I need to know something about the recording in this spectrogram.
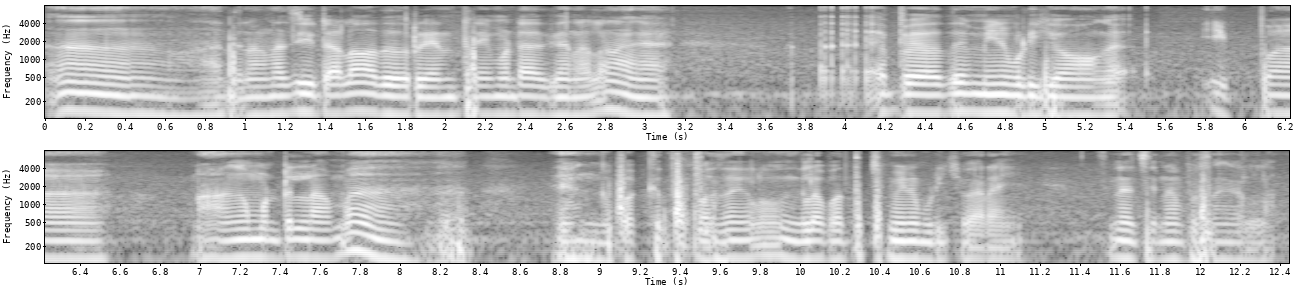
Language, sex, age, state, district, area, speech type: Tamil, male, 18-30, Tamil Nadu, Nagapattinam, rural, spontaneous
